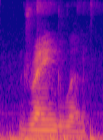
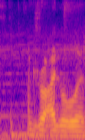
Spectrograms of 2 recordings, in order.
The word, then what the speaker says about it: Dranglin: Dranglin. Dranglin. I think I'm saying it right. Dranglin. I kept saying drag or Drago. Dragolin or something, and then I realized I was reading it wrong.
